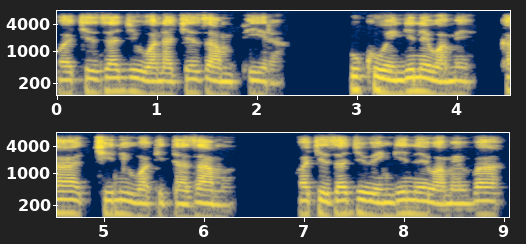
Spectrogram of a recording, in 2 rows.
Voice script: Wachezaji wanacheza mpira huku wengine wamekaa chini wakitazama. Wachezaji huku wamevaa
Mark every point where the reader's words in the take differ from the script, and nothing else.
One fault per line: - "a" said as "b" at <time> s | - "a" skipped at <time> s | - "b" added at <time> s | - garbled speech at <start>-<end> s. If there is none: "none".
- "huku" said as "wengine" at 7.6 s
